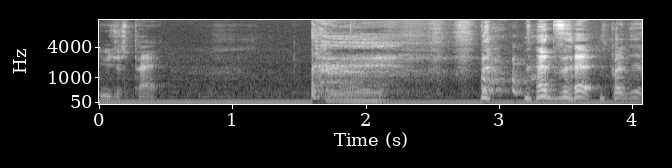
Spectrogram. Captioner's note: laughs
